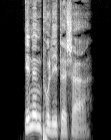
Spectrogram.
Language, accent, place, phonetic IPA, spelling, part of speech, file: German, Germany, Berlin, [ˈɪnənpoˌliːtɪʃɐ], innenpolitischer, adjective, De-innenpolitischer.ogg
- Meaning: inflection of innenpolitisch: 1. strong/mixed nominative masculine singular 2. strong genitive/dative feminine singular 3. strong genitive plural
